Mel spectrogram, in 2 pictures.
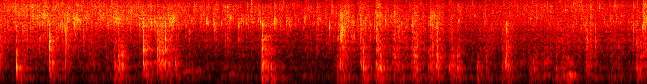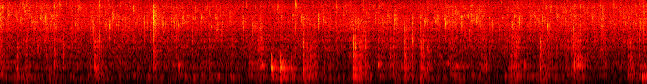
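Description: Whole spices, raisins, onion and garlic sizzle and crackle in hot oil in a pan on a gas stove, with continuous frying hiss and occasional stirring scrapes, close and steady, with no talking.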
